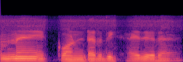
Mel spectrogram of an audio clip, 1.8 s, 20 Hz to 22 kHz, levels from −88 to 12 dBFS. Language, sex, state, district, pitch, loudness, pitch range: Hindi, male, Jharkhand, Deoghar, 120 Hz, -17 LUFS, 120-125 Hz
